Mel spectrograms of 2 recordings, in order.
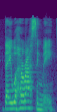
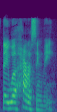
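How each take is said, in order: First: Said in the usual way. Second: "harassing" stressed on the first syllable, HARRIS-ing; RP pronunciation. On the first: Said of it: "Same with the word harassed". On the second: Shown as a demonstration. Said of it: "In R P".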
